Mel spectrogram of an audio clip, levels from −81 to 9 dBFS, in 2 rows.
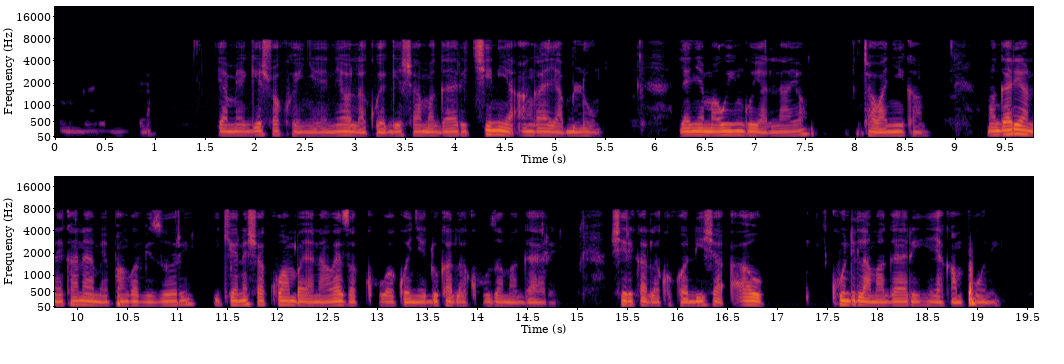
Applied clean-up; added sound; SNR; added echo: none; none; none; none.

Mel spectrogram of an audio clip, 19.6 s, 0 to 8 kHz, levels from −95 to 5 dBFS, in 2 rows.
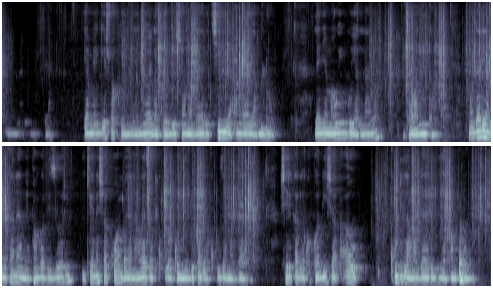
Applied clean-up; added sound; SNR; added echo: none; Tools; 16 dB; reverberation time 0.5 s.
